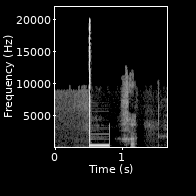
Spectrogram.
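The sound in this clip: A single steady electronic busy-tone beep sounds after a listener's phone call is cut off. The beep is loud and short, and a few faint, brief sounds follow it.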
